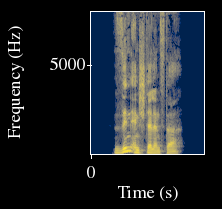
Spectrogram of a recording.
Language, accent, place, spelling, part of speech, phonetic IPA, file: German, Germany, Berlin, sinnentstellendster, adjective, [ˈzɪnʔɛntˌʃtɛlənt͡stɐ], De-sinnentstellendster.ogg
- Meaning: inflection of sinnentstellend: 1. strong/mixed nominative masculine singular superlative degree 2. strong genitive/dative feminine singular superlative degree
